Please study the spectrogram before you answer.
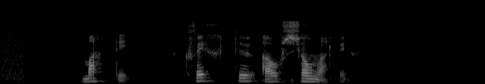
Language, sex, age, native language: Icelandic, male, 20-29, Icelandic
